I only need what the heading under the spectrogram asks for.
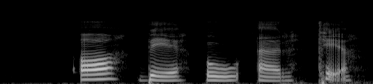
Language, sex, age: Swedish, female, 25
